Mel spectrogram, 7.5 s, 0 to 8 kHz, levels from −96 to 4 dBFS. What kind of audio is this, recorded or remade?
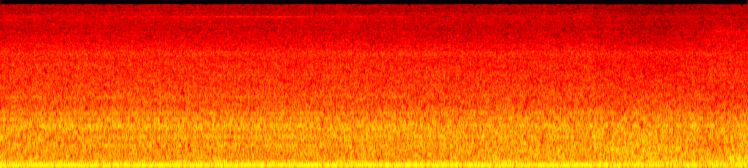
recorded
